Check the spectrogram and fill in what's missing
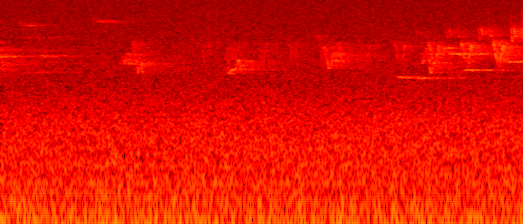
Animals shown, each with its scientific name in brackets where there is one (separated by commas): Ovenbird (Seiurus aurocapilla), Hermit Thrush (Catharus guttatus), Red-eyed Vireo (Vireo olivaceus)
